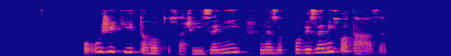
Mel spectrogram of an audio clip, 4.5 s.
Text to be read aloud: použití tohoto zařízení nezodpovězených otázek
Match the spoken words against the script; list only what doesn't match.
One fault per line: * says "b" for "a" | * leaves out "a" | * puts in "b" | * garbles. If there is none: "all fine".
all fine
